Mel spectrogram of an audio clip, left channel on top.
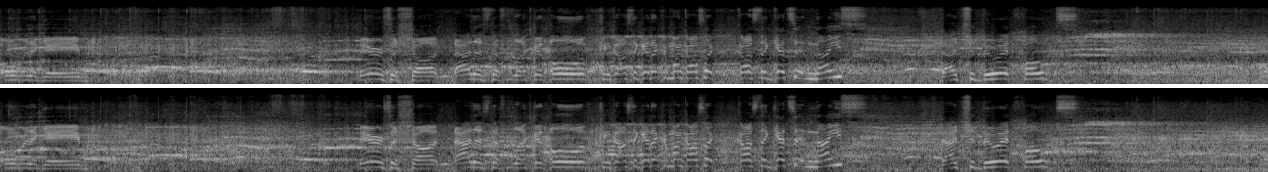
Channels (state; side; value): normal; both; correlation 0.43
